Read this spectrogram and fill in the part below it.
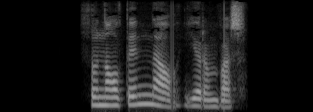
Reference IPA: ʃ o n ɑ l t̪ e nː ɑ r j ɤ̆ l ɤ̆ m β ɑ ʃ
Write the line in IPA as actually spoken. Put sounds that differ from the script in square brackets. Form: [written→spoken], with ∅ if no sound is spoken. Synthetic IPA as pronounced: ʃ o n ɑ l t̪ e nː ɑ [r→l] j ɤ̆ [l→ɾ] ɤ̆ m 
